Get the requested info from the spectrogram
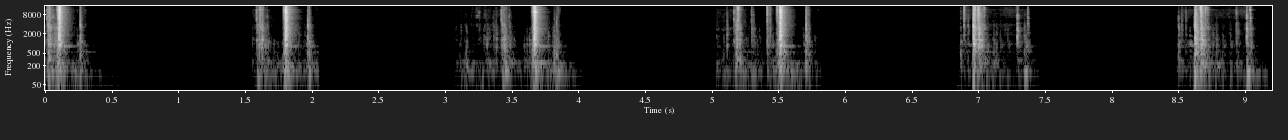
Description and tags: Multiple samples of closing and opening a plastic audio cassette deck mechanism. The tape bay has a soft-stop mechanism when opening (giving a gentle stop after the eject lever is operated) and is pushed closed by hand.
